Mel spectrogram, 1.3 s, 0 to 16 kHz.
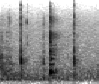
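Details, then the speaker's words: Garage door opener in service since 2006, light blinking with its relay clicking about three per second; remotes fussy while in-car HomeLink, wall button and keypad work; LEDs suspected, later largely fixed by new remotes. "you can see the light blinking and you can hear the relay inside clicking"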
